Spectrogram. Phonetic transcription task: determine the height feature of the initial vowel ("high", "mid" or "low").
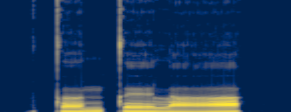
low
